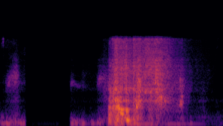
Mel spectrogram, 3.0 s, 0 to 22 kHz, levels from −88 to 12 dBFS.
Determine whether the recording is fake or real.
fake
